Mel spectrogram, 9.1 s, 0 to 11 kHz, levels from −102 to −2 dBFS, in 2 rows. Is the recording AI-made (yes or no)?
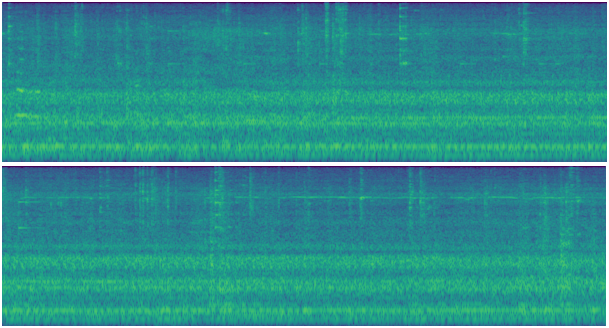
no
